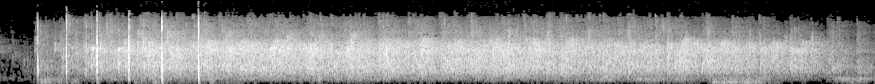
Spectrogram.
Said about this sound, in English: So surely as a church, we can show our appreciation to God by the clapping of our hands and saying, thank you, God, for showing up in between.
